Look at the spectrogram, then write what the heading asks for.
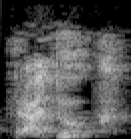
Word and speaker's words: traducción: Tra, du, because remember your U makes an U sound. Tradu, first C is soft, is hard. Traducción, traducción.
